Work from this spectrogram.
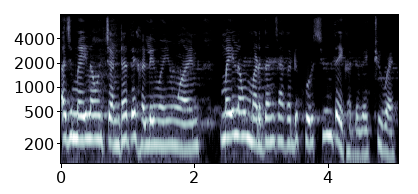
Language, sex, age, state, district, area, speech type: Sindhi, female, 18-30, Gujarat, Junagadh, rural, spontaneous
